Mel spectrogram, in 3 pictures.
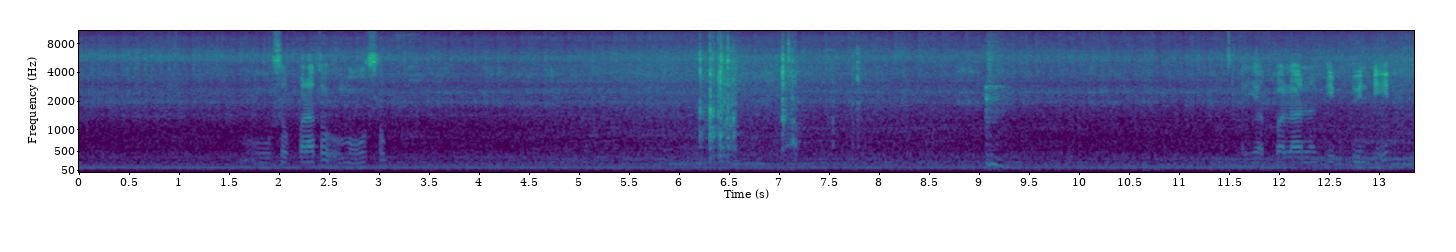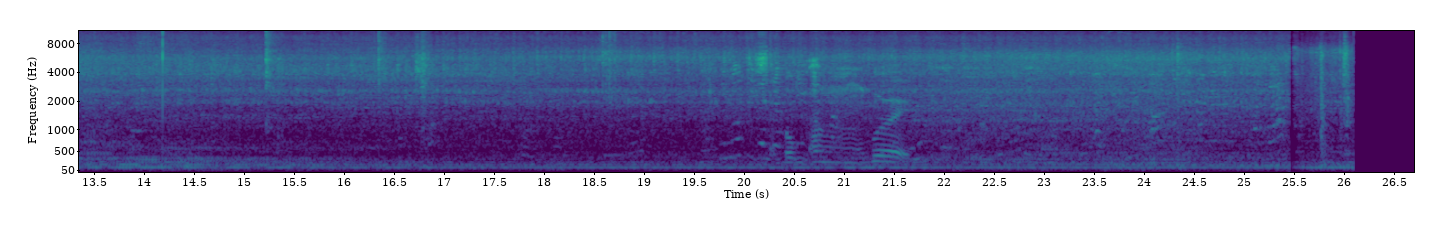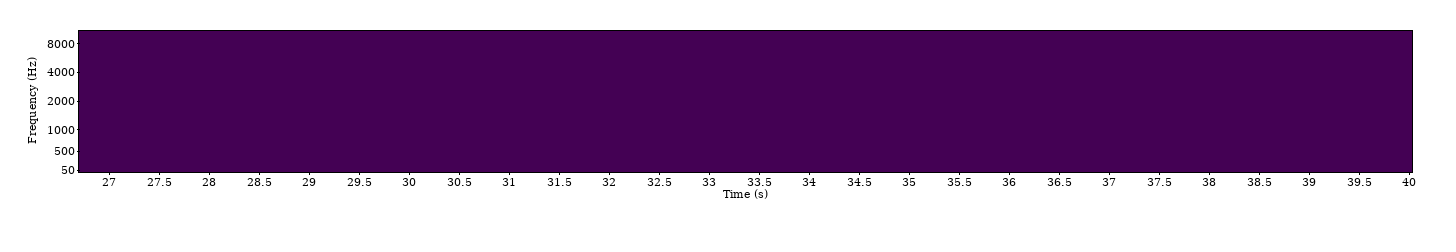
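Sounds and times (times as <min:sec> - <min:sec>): steady low hum: 0:00.0 - 0:25.5
clatter of metal parts: 0:06.2 - 0:07.9
faint voices: 0:21.6 - 0:25.4.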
